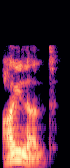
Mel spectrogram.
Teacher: Porque nos empeñamos en pronunciar esta S cuando veis que en fonética no lleva S, es decir, no se pronuncia la S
